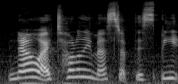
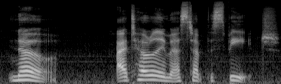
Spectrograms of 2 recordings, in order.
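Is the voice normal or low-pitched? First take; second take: normal; low-pitched. First: It is read in a normal voice. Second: It is read in a lower put-on voice.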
